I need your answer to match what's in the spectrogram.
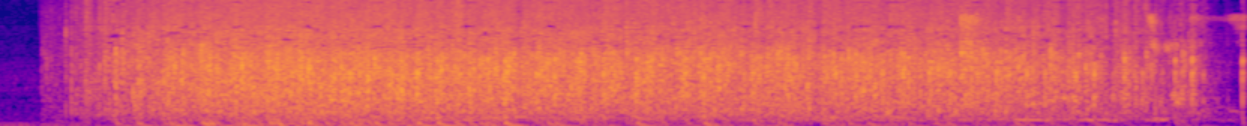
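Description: An audience claps steadily for about seven seconds, a dense, even wash of many hands that swells quickly, holds loud and full, then tapers off near the end. No one speaks over it.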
